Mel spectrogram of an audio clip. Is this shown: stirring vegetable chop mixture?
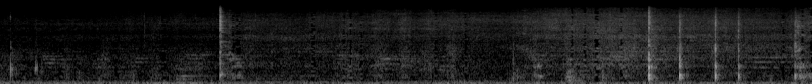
yes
